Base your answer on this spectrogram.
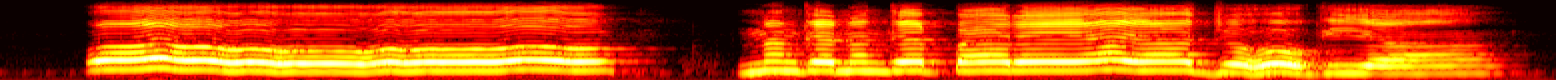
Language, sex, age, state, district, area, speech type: Dogri, male, 30-45, Jammu and Kashmir, Reasi, rural, spontaneous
